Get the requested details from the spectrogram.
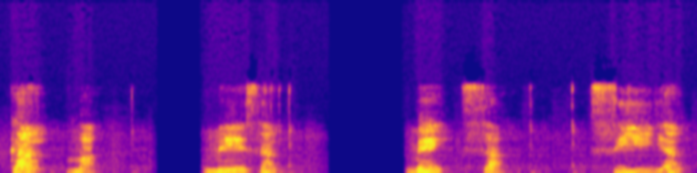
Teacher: de ejemplos de palabras graves o lanas que tienen su eh sílaba tónica en la sílaba anterior a la última sílaba o sea en la sílaba penúltima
